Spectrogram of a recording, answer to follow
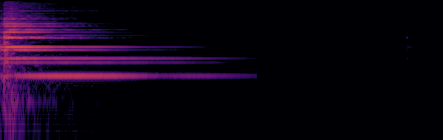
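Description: A single bell-like ding sound effect: a sudden strike that rings with several clear tones and fades away over about a second.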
